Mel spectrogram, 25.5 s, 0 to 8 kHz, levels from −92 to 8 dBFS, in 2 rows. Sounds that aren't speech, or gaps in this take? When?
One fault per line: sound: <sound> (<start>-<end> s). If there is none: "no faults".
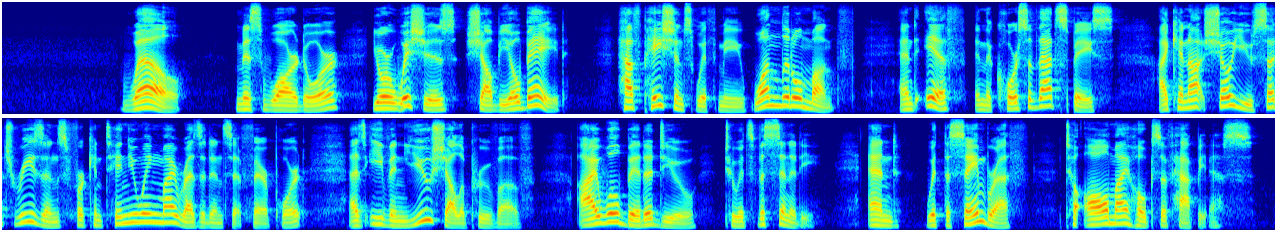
no faults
